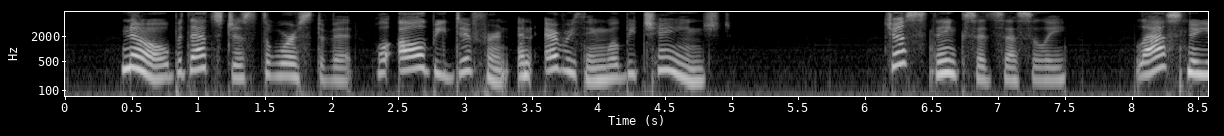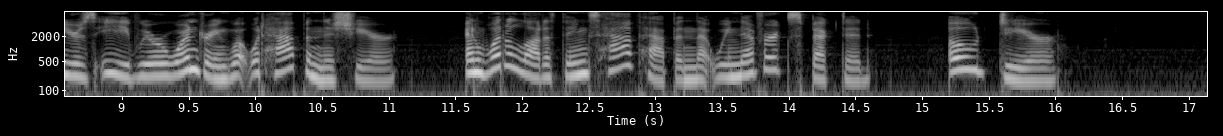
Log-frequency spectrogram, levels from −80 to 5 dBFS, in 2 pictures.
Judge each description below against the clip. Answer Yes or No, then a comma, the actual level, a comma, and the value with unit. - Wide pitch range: Yes, wide, 7.4 semitones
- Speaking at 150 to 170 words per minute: Yes, average, 165 wpm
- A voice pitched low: No, high, 220 Hz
